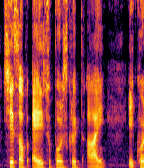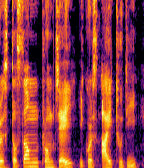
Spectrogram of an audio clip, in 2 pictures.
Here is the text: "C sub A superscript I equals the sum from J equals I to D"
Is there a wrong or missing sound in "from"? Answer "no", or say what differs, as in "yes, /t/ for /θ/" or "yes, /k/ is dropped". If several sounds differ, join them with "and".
yes, /p/ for /f/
